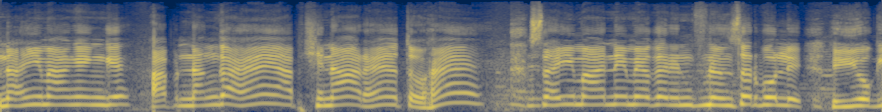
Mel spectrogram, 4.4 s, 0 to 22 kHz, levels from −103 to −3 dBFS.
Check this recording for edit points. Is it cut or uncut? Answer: cut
